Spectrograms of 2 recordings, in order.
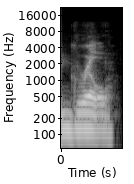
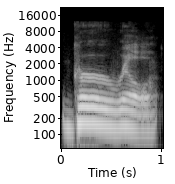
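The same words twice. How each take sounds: First: No extra vowel comes before the R. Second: An extra vowel is inserted before the R. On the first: "until you can just say grill" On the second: "add a vowel sound right before that R"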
